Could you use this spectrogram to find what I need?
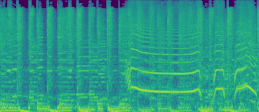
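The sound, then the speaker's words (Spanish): A loud, drawn-out Mexican-style festive shout in the Guanajuato manner rises over lively live band music at Volcán Houston, holding a long high note before breaking into two short, trilling yelps near the end. “¿Y cómo gritan en Guanajuato, compadre? ¿Cómo gritan?”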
